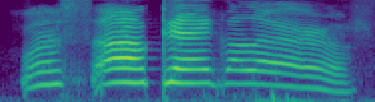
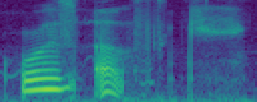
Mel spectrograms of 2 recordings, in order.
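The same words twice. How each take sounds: First: It is said louder. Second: It is said at normal, quieter volume.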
